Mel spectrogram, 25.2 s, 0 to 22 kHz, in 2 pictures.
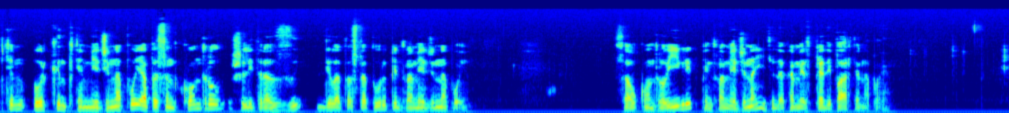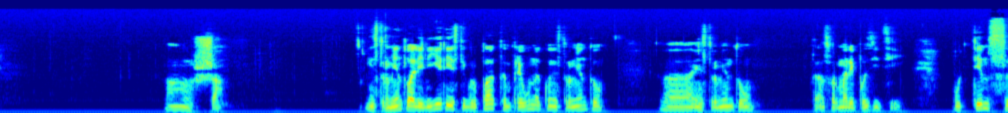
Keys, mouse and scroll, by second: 3.6 ctrl+z, 7.1 ctrl+y, 10.9 ctrl+y, 18.4 click, 21.2 click, 24.6-25.2 right drag.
